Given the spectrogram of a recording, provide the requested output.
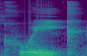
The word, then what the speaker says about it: quake: But I see my VCE pattern here, right? VCE. So that's going to make a long A sound. Quake. Very good. I don't hear that E.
